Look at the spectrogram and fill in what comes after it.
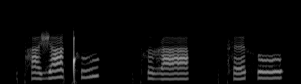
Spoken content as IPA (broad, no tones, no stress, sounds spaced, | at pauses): pʰ a ʒ a ǃʰ u | pʰ ə ɣ a | tʰ ɛ θ o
